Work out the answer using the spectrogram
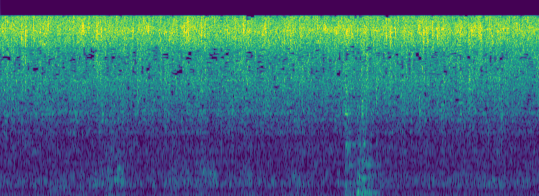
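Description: Chicken, bell peppers and tomatoes frying in a skillet on a gas burner, a steady sizzle. A brief low bump about three and a half seconds in.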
